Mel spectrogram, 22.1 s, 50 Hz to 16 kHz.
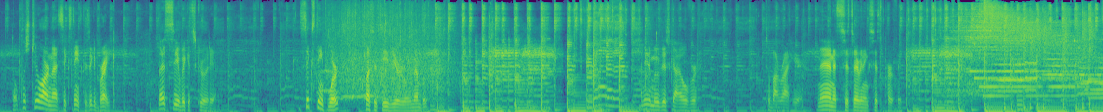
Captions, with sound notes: Don't push too hard on that 1/16th 'cause it could break. Let's see if we could screw it in. 1/16th works. (audience applauding) Plus it's easier to remember. (upbeat pop music) I need to move this guy over to about right here. Then it sits, everything sits perfect. (upbeat pop music)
